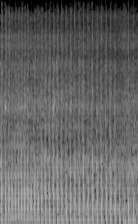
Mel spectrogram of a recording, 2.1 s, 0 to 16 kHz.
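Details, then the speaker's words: Kawasaki KLR650 after full carburettor mods and chain-related change, warmed up and idling: single thumps evenly at about ten beats a second, clean and crisp with no lean bog or stumble, running normally and quieter than before. "hey guys we're back out sitting here idling perfect i see red dot we're good to go temperatures come up no lean bog sounds sounds good"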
